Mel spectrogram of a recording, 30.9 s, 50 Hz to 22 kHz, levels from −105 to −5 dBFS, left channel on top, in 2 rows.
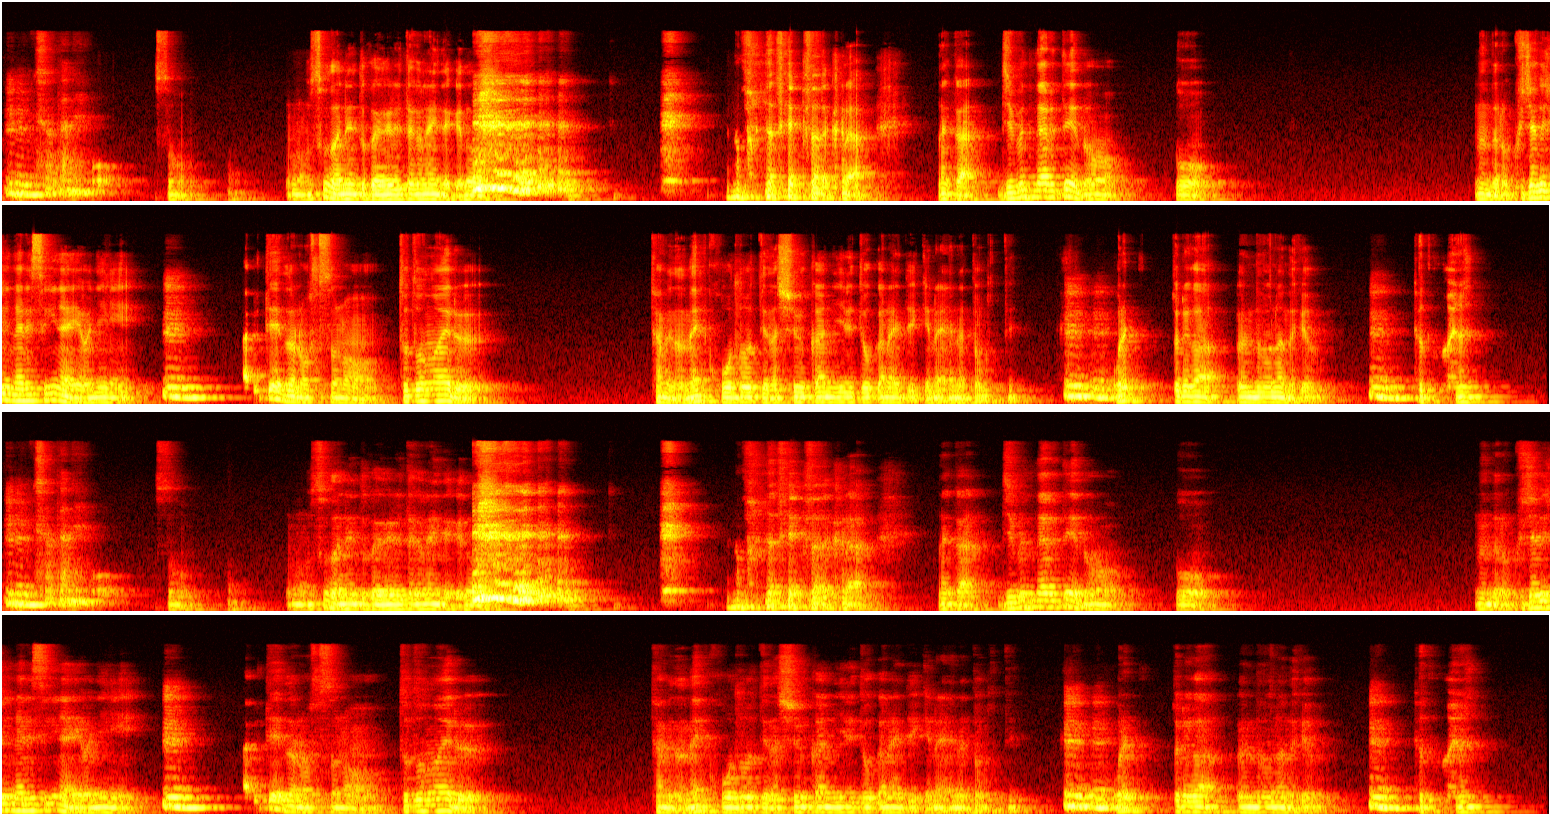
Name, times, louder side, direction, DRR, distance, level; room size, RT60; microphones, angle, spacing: voice 1, 0.0-0.8 4.7-5.7 6.6-6.8 17.1-17.4 26.1-26.6 29.2-29.4, right 1 dB, 70° right, -6 dB, 1.4 m, -19 dB
voice 2, 2.8-4.8 7.3-9.0 9.4-11.2 11.7-12.0 14.7-16.8 18.0-20.3 22.0-25.7 26.6-26.7 27.2-28.7 29.6-30.2, left 2 dB, 50° left, 8 dB, 0.4 m, -23 dB
5.6 x 3.3 x 2.4 m, 0.71 s
head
